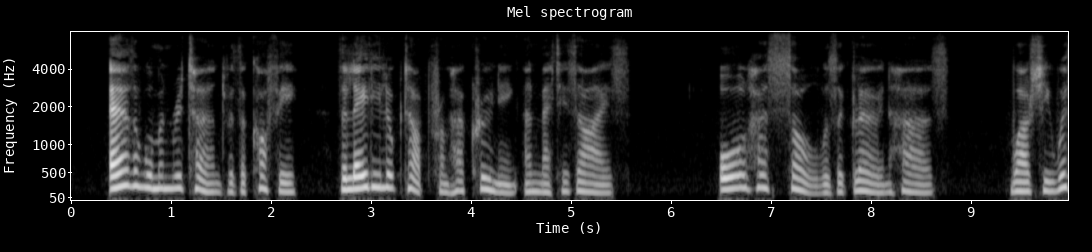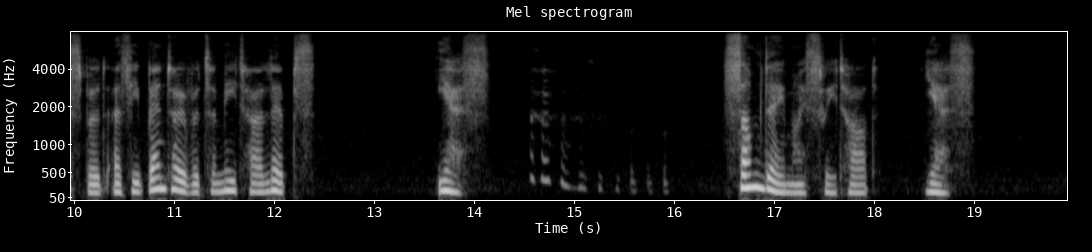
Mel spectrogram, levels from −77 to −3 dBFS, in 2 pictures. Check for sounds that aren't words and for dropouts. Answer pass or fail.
fail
